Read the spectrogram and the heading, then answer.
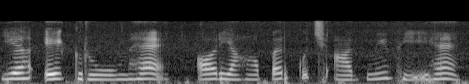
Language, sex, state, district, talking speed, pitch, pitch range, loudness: Hindi, female, Karnataka, Bangalore, 140 wpm, 240 Hz, 225-255 Hz, -18 LUFS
